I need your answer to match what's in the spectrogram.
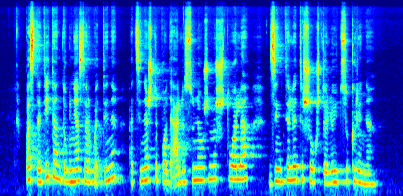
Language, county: Lithuanian, Vilnius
